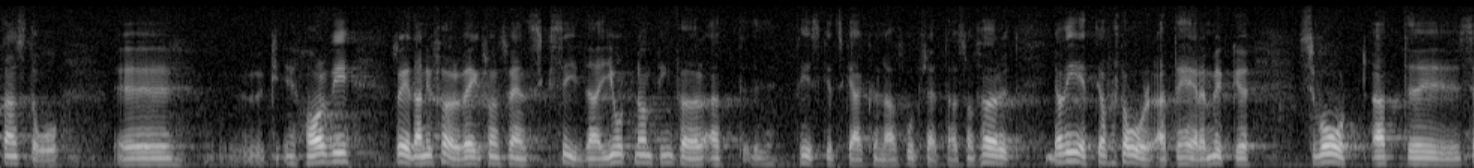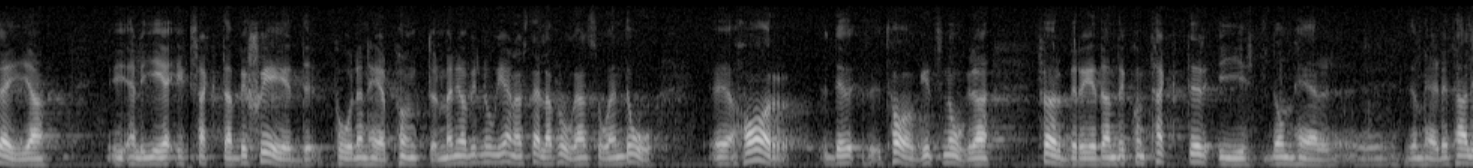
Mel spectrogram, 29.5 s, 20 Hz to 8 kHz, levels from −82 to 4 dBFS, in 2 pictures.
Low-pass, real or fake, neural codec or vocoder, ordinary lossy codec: 7.2 kHz; real; none; Opus, 64 kbps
